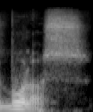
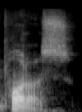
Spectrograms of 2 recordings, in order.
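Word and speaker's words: بولس: If you go to the interpretation, you will see that this is Bulos, which is the way of Muslims, they say and pronounce the name of Paul. In Arabic we call him Polos.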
